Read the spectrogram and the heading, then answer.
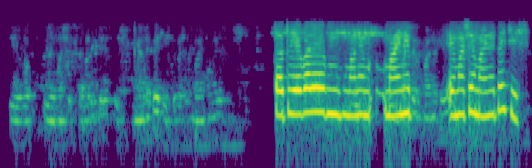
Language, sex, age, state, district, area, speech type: Bengali, female, 18-30, West Bengal, Uttar Dinajpur, urban, conversation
